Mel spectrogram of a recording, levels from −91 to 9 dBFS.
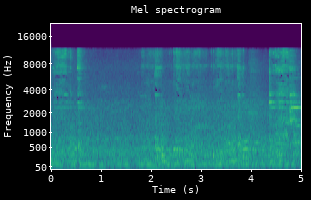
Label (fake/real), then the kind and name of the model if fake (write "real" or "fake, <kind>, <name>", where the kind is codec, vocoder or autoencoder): real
